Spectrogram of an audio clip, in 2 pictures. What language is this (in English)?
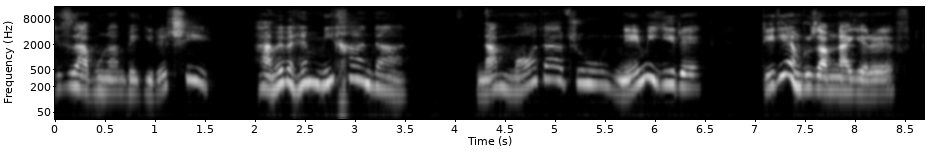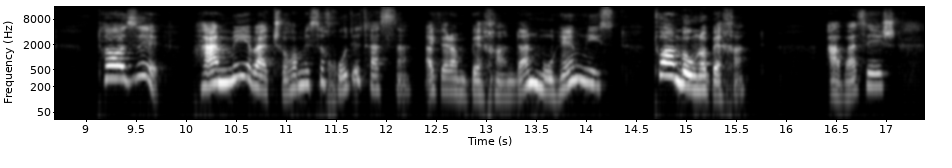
Persian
